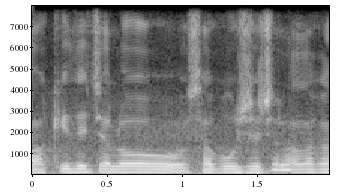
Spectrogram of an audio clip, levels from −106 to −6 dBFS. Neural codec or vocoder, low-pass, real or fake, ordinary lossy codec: none; none; real; none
